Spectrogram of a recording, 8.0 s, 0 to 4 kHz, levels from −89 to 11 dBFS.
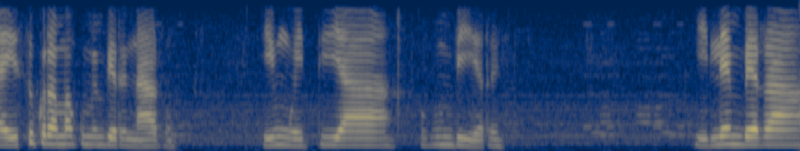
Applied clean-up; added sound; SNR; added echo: none; none; none; none.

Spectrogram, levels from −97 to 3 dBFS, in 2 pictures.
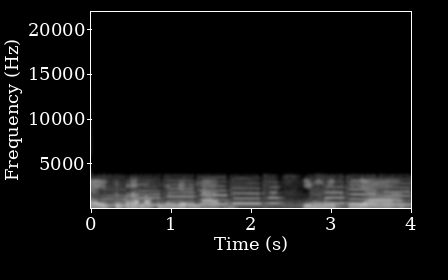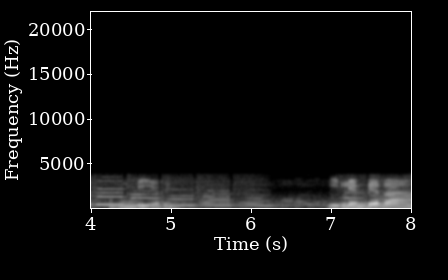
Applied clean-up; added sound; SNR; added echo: none; Wind instrument, woodwind instrument; 7 dB; reverberation time 0.3 s.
